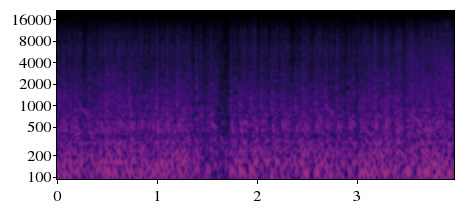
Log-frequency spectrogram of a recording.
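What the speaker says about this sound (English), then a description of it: "these are a lot of big rocks and they just have 2 guns they're shooting at" In a video game, Marines fire two guns at a cluster of big rocks, producing dense, continuous rapid gunfire that stays steady and fairly faint throughout.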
